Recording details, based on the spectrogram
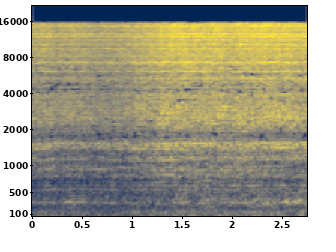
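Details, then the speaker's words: An Omron automatic blood pressure monitor cuff inflates with a steady mechanical pump whirr rising slightly in level, measured at the same time as a Kospet Tank S1 smartwatch. "Okay, it's now checking our blood pressure. Let's see. So our Kospet Tank S1 is measuring, as well as the Omron."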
